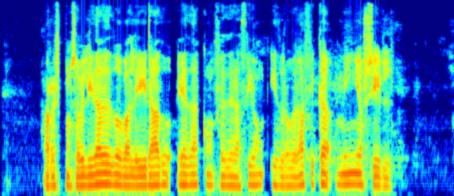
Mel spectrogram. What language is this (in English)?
Galician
